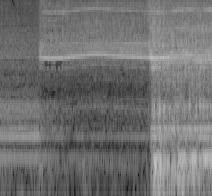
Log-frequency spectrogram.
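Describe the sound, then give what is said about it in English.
A high-pitched dentist's drill whines steadily, rising in intensity partway through as it bites in, with a thin sustained tone and no voices, fairly loud. “This is another one I don't like as well. Dentist. The drill.”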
